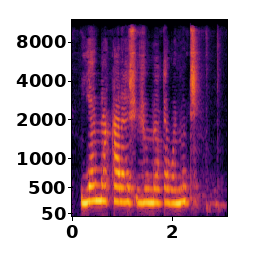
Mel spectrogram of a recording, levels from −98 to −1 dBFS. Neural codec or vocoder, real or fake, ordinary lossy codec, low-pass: codec, 44.1 kHz, 1.7 kbps, Pupu-Codec; fake; AAC, 48 kbps; 10.8 kHz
